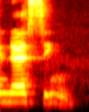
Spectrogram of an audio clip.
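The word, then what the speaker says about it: knursing: you're on instagram k nursing so nursing like knitting with a silent k and i'll be able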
